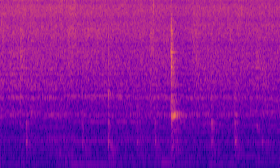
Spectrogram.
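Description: Garlic sizzling steadily in a pan for tomato sauce, a continuous close frying hiss with a few scraping stirs and one brief sharp tick.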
